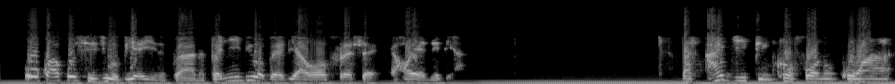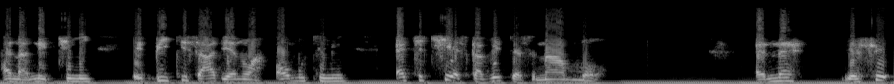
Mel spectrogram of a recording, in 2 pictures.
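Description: From 14.32 s to the end at 17.89 s, the audio plays back at a wrong sample rate. It slows to about 0.92 times its speed and drops roughly 1.5 semitones, heavier and dragging. That fits 48 kHz material run at 44.1 kHz without conversion.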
